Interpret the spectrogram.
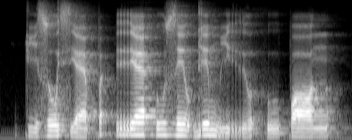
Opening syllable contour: low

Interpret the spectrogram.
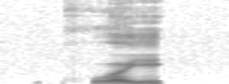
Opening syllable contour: rising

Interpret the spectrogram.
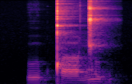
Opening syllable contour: low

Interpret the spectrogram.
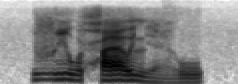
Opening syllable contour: falling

